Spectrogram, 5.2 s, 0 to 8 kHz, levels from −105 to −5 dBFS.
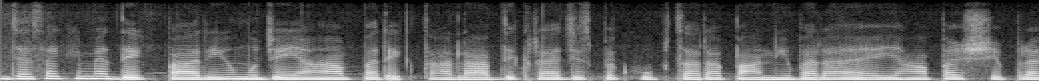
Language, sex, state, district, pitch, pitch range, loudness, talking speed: Hindi, female, Chhattisgarh, Kabirdham, 195 Hz, 190-205 Hz, -14 LUFS, 300 wpm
